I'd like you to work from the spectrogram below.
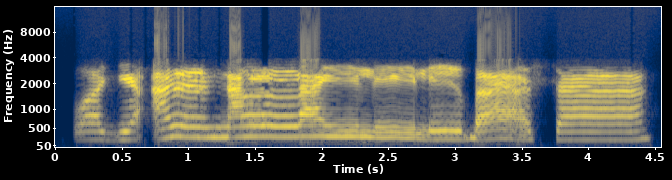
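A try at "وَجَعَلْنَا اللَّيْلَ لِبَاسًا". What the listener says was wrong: Laila, Nek. Ya, harokatnya. Waja'alna laila.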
